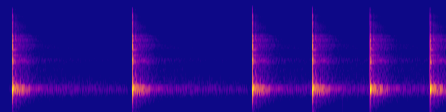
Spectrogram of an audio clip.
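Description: Count-in clicks with a wood-block-like tone: two slow clicks, then three at twice the pace, counting in the backing track.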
